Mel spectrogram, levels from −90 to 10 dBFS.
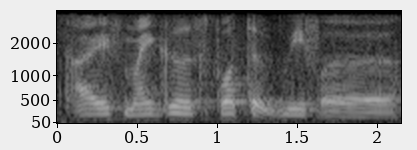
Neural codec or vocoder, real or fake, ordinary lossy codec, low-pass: none; real; none; 3.6 kHz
